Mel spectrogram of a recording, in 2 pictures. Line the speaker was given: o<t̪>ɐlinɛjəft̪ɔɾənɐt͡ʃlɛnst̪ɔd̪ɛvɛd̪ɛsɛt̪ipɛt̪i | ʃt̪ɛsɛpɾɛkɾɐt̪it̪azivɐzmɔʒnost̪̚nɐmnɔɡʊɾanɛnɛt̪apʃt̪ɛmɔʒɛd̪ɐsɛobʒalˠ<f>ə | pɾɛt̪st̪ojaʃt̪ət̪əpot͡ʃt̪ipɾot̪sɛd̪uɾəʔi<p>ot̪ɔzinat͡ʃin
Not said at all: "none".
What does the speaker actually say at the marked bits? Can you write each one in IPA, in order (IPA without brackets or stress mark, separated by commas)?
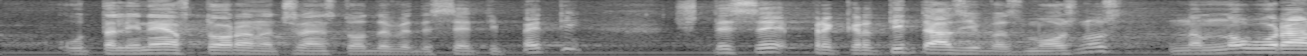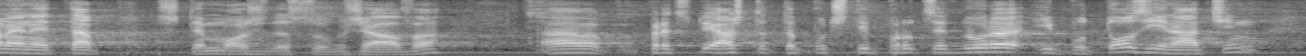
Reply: t̪, v, p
